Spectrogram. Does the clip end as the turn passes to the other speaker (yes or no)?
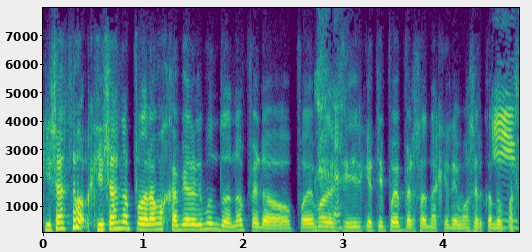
yes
